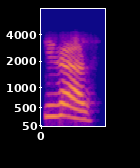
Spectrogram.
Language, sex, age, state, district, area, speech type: Bengali, female, 30-45, West Bengal, Uttar Dinajpur, urban, conversation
